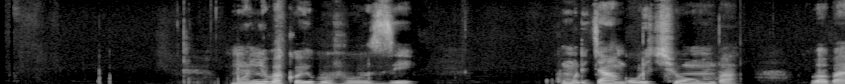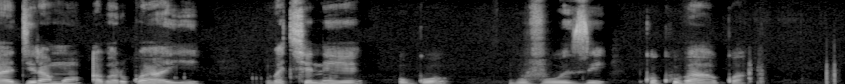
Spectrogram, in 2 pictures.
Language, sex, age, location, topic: Kinyarwanda, female, 18-24, Kigali, health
